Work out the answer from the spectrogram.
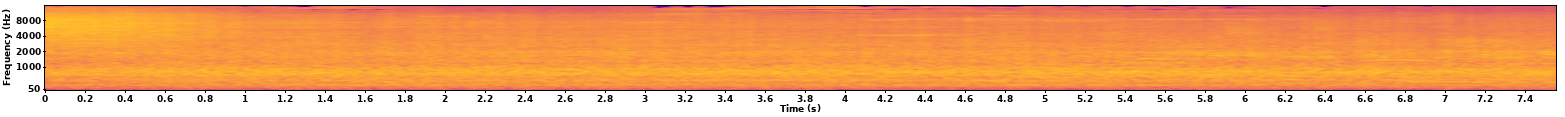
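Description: N700 series Shinkansen train pulling out of the station and rolling past close by, a steady loud rumble of its cars on the rails as it gathers speed.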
